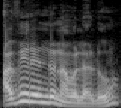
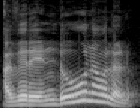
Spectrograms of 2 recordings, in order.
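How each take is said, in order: First: The number's final vowel is short. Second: The number's final vowel is lengthened. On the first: Those are two novels. "means those are two novels" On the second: Both of them are novels. "both of them are novels"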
